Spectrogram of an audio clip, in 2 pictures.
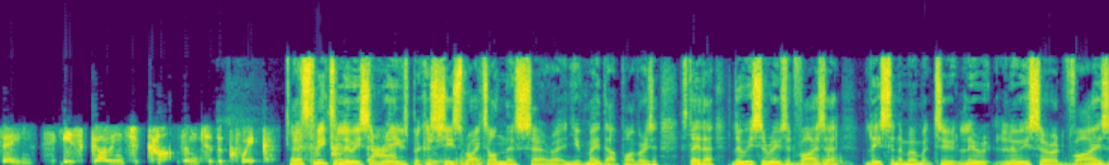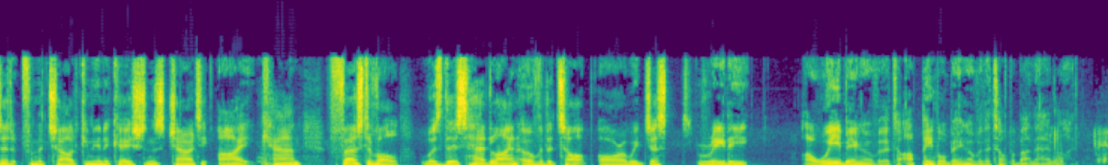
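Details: Adult male radio presenter; No speech disorder.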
